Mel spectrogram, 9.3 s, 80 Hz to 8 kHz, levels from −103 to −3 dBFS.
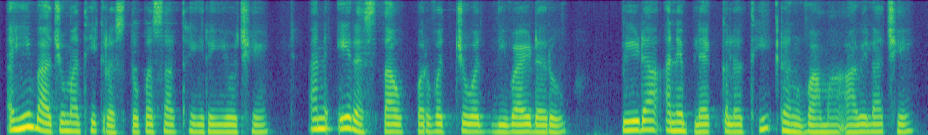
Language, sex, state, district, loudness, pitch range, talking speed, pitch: Gujarati, female, Gujarat, Valsad, -16 LUFS, 155-180 Hz, 140 wpm, 160 Hz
